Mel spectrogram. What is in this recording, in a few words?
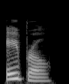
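"april", British English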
